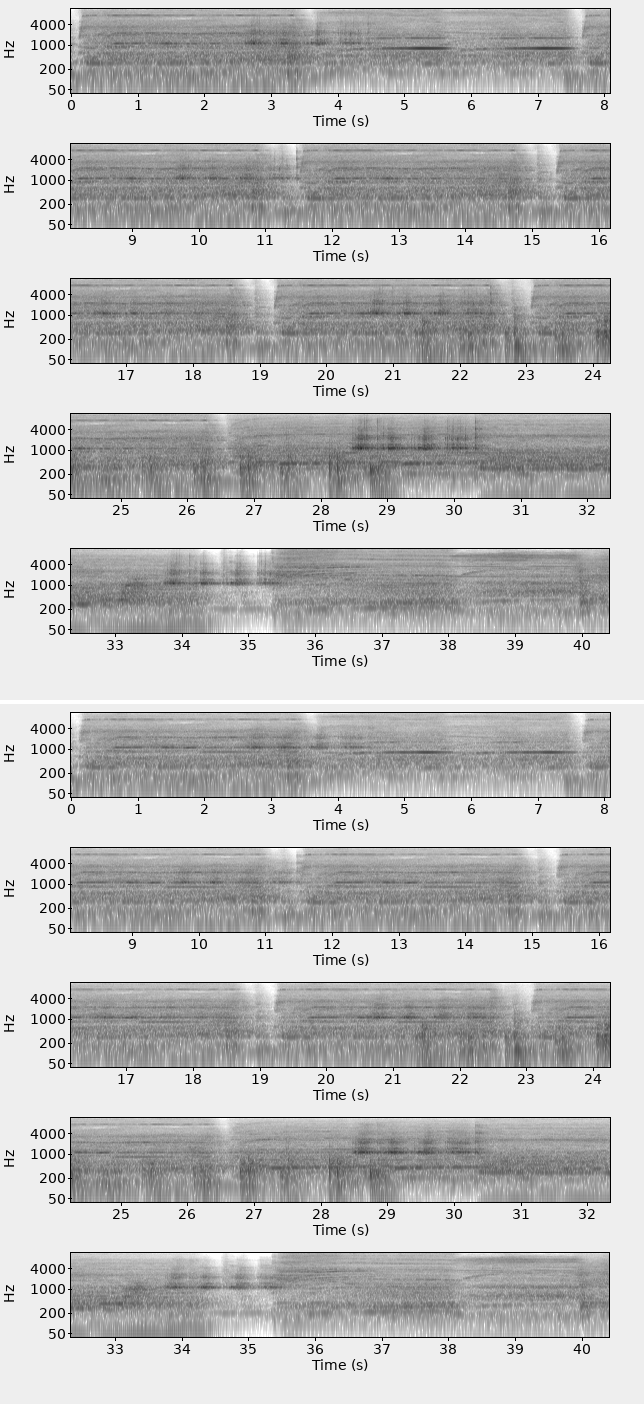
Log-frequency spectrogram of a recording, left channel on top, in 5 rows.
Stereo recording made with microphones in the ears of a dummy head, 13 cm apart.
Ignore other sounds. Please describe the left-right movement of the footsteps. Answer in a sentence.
In this clip you hear the footsteps go left and come back.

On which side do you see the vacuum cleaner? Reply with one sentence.
You can hear the vacuum cleaner on the left.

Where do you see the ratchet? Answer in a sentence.
In this clip you hear the ratchet on the left.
